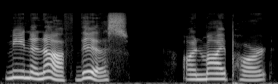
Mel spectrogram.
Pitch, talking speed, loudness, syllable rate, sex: 245 Hz, 130 wpm, -16 LUFS, 3.4 syllables/s, female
